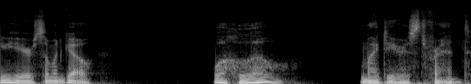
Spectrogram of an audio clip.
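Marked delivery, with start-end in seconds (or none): 2.1-4.7 low, deep, sultry put-on voice. Retelling someone at the door answering, in a deep, sultry voice. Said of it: "in this real deep, sultry voice".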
